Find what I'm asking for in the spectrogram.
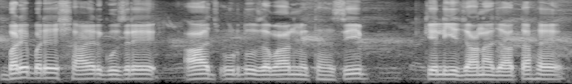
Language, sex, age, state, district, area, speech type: Urdu, male, 18-30, Bihar, Saharsa, urban, spontaneous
